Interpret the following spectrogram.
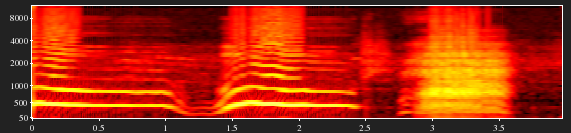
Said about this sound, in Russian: И голоса, которые он слышит, меняются. Вместо того, чтобы слышать, как щебетят птички, он начал слышать, как воют разные животные.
